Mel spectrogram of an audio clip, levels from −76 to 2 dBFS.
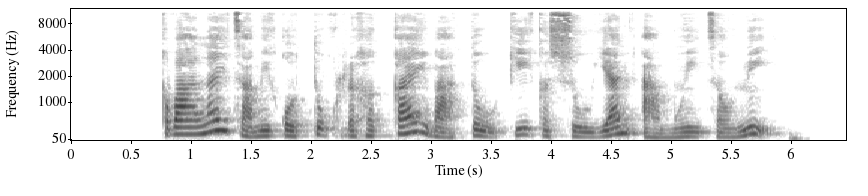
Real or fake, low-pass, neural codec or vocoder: real; 10.8 kHz; none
